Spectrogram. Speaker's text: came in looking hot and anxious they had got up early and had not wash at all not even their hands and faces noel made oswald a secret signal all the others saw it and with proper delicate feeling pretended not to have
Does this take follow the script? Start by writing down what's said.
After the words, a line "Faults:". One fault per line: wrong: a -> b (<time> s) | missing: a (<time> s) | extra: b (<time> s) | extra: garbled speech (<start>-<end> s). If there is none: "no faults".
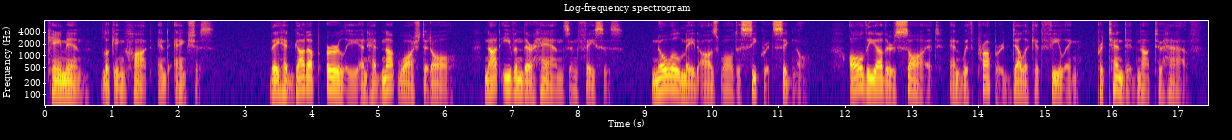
came in looking hot and anxious they had got up early and had not washed at all not even their hands and faces noel made oswald a secret signal all the others saw it and with proper delicate feeling pretended not to have
Faults:
wrong: wash -> washed (5.3 s)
